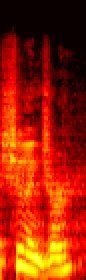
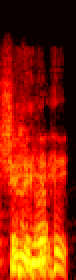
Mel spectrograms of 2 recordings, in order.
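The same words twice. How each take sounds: First: The name is said the American way. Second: The name is said the German-Russian way. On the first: "in the U S you always say Schillinger" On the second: "I pronounce it the German Russian way"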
